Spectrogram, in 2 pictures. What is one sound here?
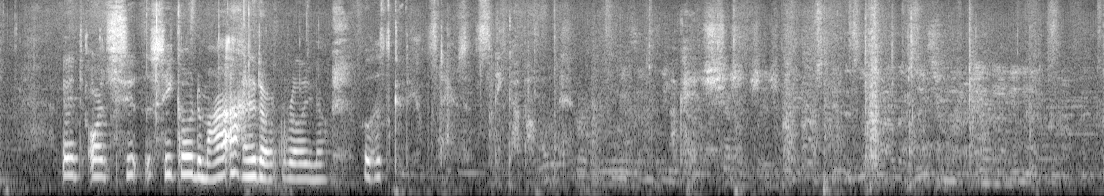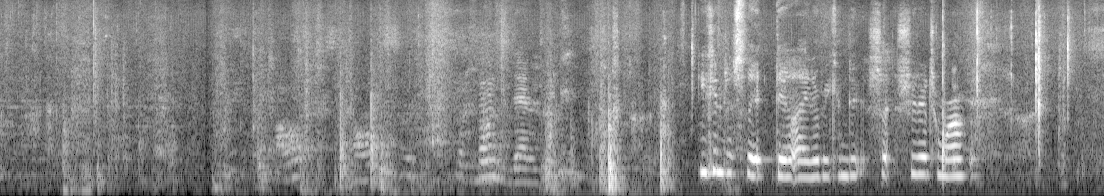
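A young woman talks animatedly, close up.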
